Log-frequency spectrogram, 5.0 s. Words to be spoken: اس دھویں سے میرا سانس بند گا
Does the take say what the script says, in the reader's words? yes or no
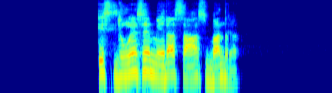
yes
